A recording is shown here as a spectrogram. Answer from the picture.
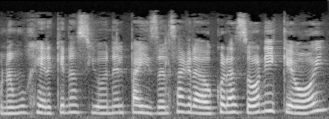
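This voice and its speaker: This woman has an unremarkable speaking voice. Her pitch is fairly high and her pace moderate. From Colombia, Bogotá. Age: 30s. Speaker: podcast host. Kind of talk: scripted narration. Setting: hotel room.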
